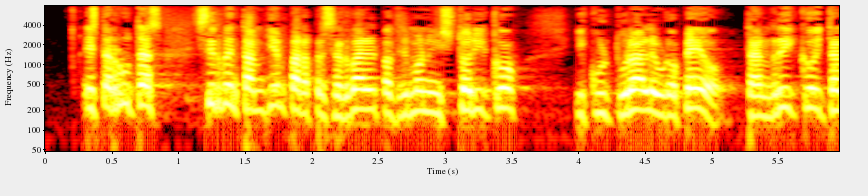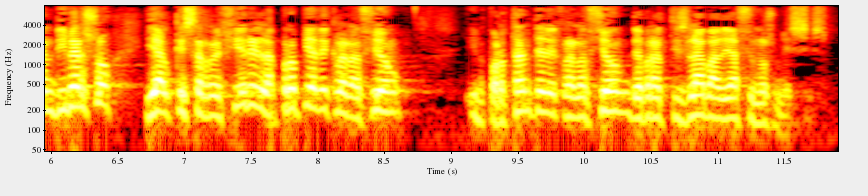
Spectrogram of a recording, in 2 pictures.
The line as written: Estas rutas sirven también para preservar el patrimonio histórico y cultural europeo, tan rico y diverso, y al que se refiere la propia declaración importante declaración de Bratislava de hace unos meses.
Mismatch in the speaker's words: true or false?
true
